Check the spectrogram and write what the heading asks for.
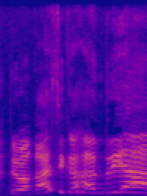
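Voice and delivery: loud, high thank-you yell; teriak-teriak. Real, not acted. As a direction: shout out the gift-giver's name. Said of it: "kita teriak-teriak". (teriakan terima kasih yang nyaring)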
